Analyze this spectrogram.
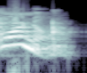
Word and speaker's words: horno: Y that H on horno is silent. So say horno.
